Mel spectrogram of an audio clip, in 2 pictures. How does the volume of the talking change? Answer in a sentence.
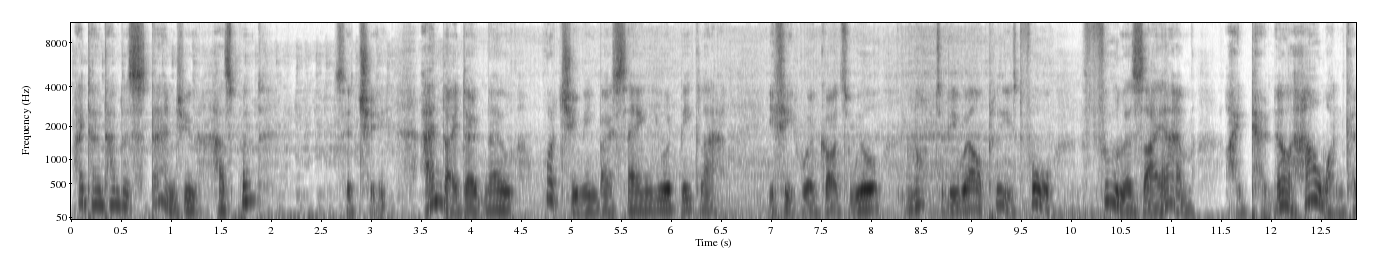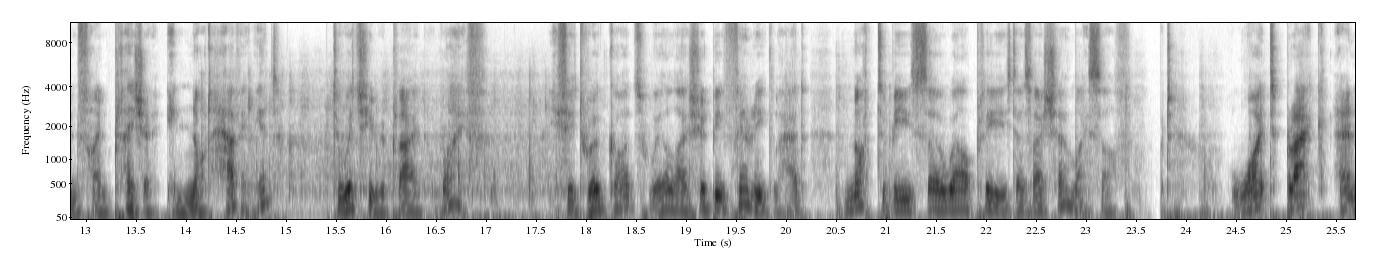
The volume of the talking stays about the same.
